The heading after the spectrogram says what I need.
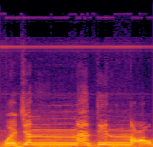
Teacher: Ain dengan Kho dengan ya dengan H itu hukumnya bacaannya izhar izhar artinya jelas maka tidak boleh ada dengung sedikitpun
